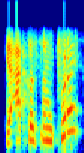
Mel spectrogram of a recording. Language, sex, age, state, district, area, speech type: Kashmiri, female, 60+, Jammu and Kashmir, Anantnag, rural, conversation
